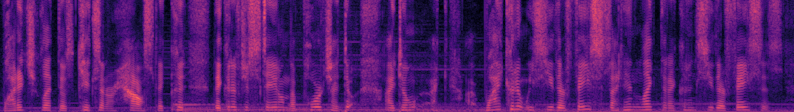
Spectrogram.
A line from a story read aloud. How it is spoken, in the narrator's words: starts on him frantically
